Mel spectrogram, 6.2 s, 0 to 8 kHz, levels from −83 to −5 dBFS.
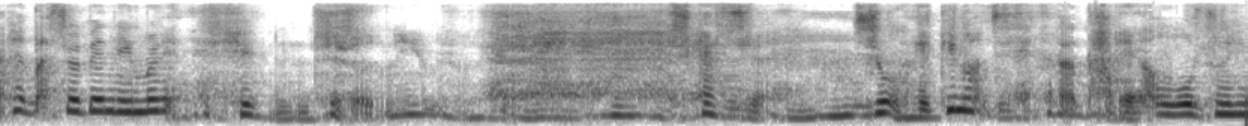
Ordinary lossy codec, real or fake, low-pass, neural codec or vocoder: AAC, 32 kbps; fake; 7.2 kHz; autoencoder, 22.05 kHz, a latent of 192 numbers a frame, VITS, trained on one speaker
